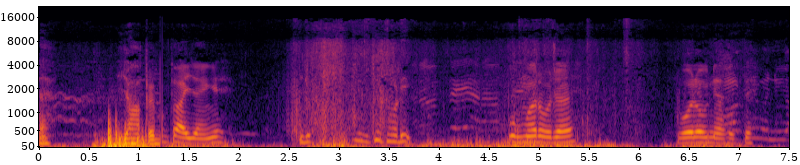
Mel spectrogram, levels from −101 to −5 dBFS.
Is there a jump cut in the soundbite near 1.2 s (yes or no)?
yes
